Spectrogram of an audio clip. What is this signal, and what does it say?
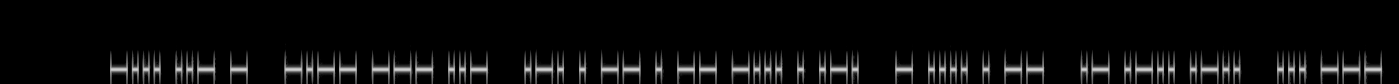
Morse code, heard as a keyed tone, about 22 wpm, 700 Hz. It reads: BUT YOU REMEMBER THEM ALL SO
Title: Sentences from Top 1300 Words 22wpm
